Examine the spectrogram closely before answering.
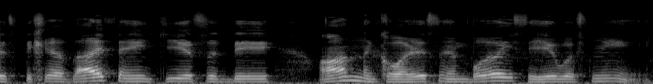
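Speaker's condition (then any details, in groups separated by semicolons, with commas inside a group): Cerebral palsy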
